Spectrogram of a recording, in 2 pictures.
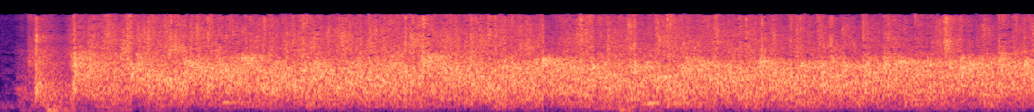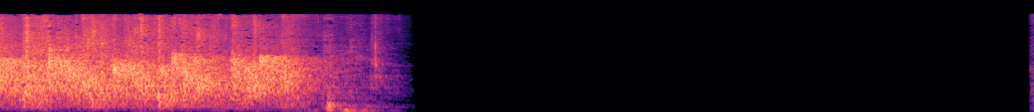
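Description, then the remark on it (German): A crowd claps steadily in dense, even applause for about seven seconds, then it cuts off abruptly into silence. “So, ich denke, da haben wir schon mal einen kleinen Beifall verdient.”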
